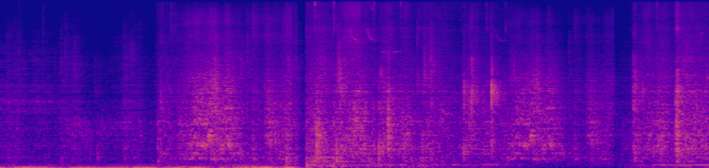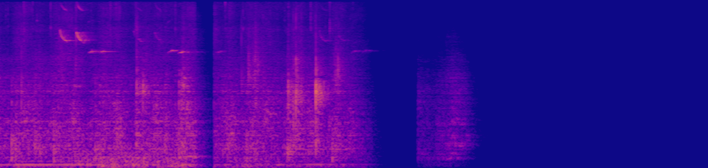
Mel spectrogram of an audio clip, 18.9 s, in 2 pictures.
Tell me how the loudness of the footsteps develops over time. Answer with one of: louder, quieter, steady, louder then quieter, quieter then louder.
louder.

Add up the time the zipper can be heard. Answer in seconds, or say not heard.
4 s.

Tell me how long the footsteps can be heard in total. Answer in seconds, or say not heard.
13 s.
